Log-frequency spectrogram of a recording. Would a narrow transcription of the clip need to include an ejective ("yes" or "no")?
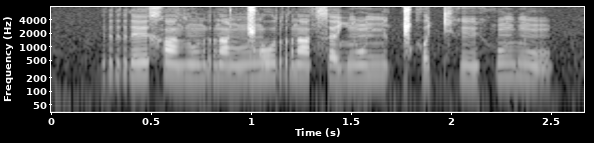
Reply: no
